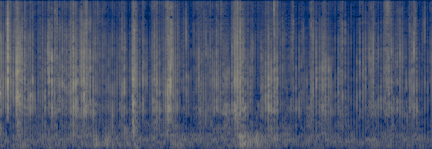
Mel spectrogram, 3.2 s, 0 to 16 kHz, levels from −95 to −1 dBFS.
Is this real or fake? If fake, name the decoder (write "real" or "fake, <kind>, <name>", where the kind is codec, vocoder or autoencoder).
fake, vocoder, BigVGAN v2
